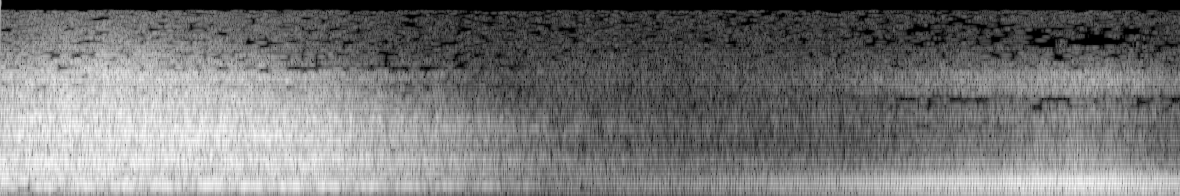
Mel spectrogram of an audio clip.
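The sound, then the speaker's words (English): A car driving along a country road carries a chauffeur and passenger: a steady mid-pitched engine hum with faint clatter, loud at first, dipping midway, then swelling again, with no talk. “The publisher and his chauffeur are driving along a country road.”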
